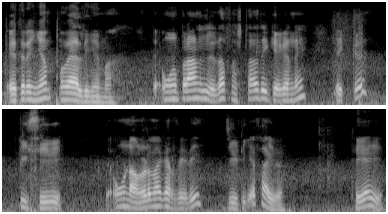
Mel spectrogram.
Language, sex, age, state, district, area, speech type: Dogri, male, 18-30, Jammu and Kashmir, Samba, urban, spontaneous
